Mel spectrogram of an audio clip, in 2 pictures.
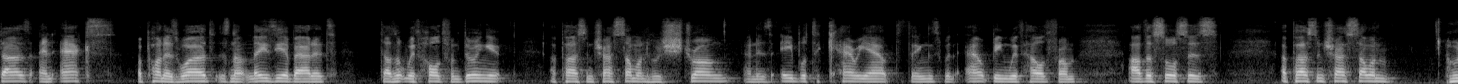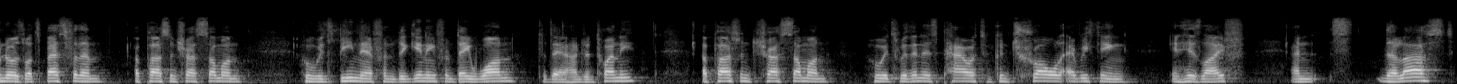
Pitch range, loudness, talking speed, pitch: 130-145 Hz, -20 LUFS, 170 wpm, 140 Hz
